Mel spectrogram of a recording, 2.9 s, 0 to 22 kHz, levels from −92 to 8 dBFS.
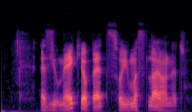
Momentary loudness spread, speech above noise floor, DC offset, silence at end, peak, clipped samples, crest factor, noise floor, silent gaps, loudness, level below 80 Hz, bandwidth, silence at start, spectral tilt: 11 LU; 25 dB; under 0.1%; 0.1 s; -4 dBFS; under 0.1%; 22 dB; -52 dBFS; none; -26 LUFS; -66 dBFS; 9.4 kHz; 0.05 s; -3.5 dB/octave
